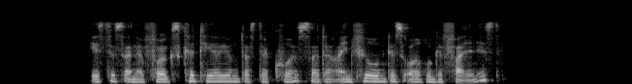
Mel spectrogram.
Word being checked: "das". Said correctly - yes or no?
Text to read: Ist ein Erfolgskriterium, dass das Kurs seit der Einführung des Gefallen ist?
no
